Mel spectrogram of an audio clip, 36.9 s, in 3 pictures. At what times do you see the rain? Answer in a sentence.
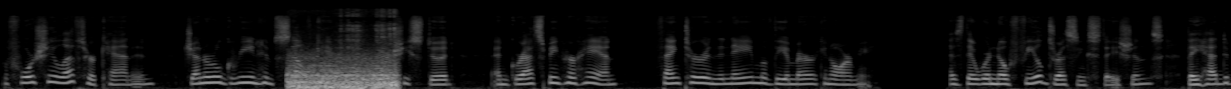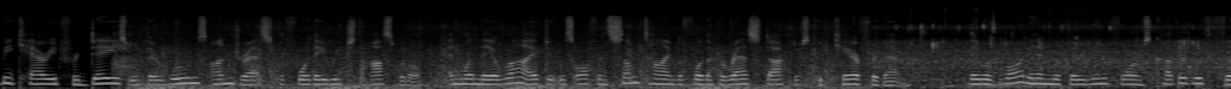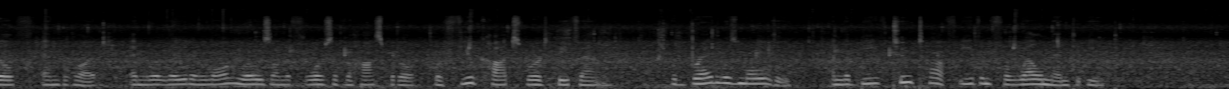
The rain can be heard from 13.4 to 36.8 s.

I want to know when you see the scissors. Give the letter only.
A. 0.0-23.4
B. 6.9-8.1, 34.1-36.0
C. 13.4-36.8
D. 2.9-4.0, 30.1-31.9
D.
